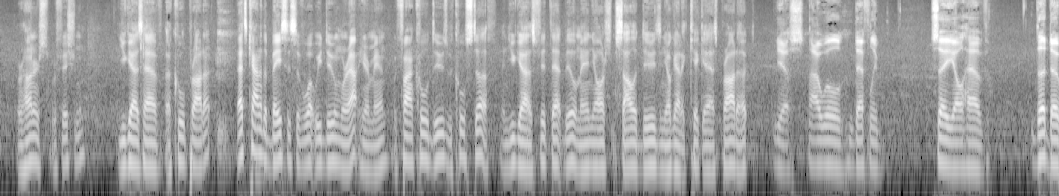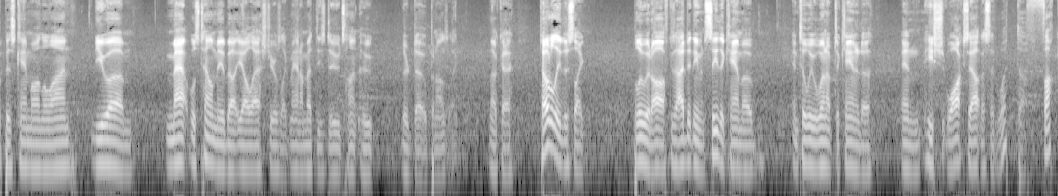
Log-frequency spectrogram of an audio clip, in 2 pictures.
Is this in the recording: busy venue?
yes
